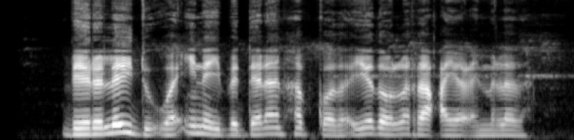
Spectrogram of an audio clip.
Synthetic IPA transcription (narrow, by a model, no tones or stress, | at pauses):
bɛːɾɐlɛjd̪ʊwʔɑːʔɪnɛjbɛd̪ɛlaːnhɐb̚kʰɔːðɐ̰ʔɪ̰jɐðɔːlɐraːʕɑjɔʕɪmɪlɐðɐ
